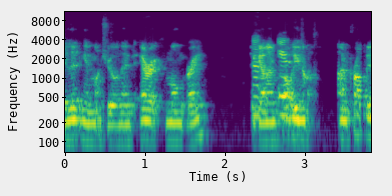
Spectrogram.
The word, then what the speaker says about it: Mongrain: in Montreal named erik mongrain I'm probably not pronouncing that correctly Eric ER ik and the English way would be to say mom crane which is m 0 ng Rai n okay hey he's a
